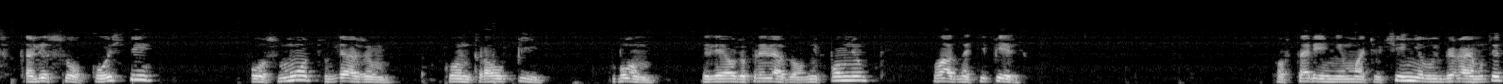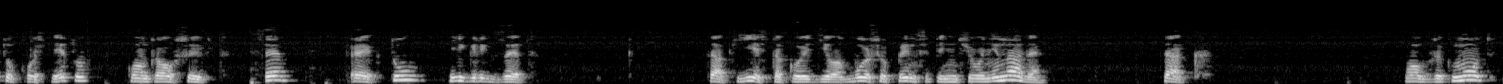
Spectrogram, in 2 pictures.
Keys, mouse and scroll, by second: 0.6 shift+click, 1.7-2.7 drag, 3.5 click, 5.0 ctrl+p, 8.2 click, 9.7 click, 12.0 click, 13.1-13.7 middle drag, 14.2 click, 15.2 shift+click, 19.6 drag, 20.2 ctrl+shift+click, 21.1-23.2 middle drag, 28.0-28.7 drag.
